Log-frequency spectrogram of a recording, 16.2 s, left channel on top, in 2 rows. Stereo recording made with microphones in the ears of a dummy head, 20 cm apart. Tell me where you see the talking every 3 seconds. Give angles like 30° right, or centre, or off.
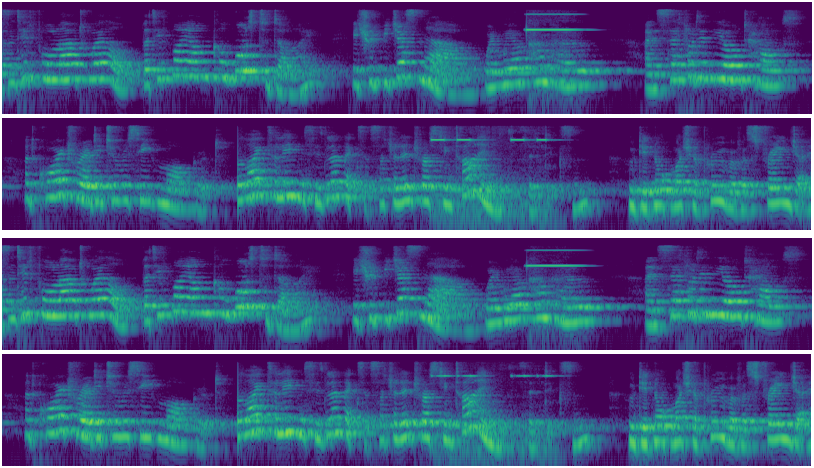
centre, 30° left, 30° left, centre, 10° right, 10° right.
